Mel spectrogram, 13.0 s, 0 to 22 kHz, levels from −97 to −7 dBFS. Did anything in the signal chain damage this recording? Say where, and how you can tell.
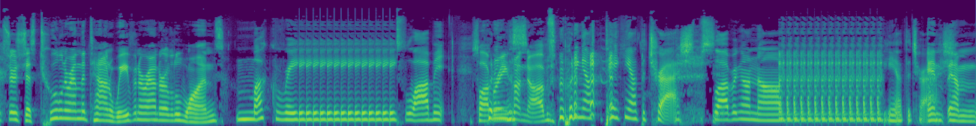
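Yes. From 3.99 to 5.29 s and 10.50 to 11.80 s, the audio turns into a machine-gun stutter, one 93 ms fragment repeating 10.8 times a second. This system hang loop happened at the driver or buffer stage. The host froze while the hardware kept replaying a ring buffer that fits 4096 samples, and roughly 1.5 s went missing each time.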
